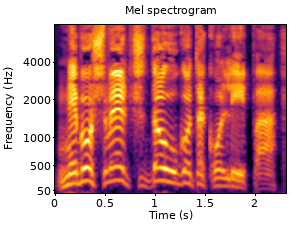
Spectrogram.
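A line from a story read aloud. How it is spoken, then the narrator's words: Witch howling. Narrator (Slovenian): Čarovnica je zatulila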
